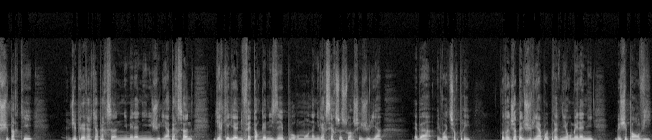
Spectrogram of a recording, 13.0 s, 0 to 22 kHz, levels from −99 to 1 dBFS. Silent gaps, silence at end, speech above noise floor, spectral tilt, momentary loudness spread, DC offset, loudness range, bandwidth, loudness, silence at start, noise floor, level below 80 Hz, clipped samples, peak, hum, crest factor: none; 0.05 s; 41 dB; -5.5 dB/octave; 9 LU; under 0.1%; 3 LU; 16 kHz; -30 LUFS; 0 s; -71 dBFS; -56 dBFS; under 0.1%; -10 dBFS; none; 20 dB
